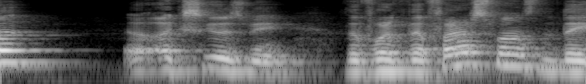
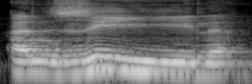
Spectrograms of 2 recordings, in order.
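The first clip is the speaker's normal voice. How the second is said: seal and zeal drawn out very slowly; slow demo; much slower than usual. Shown as a demonstration. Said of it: "next to the right".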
